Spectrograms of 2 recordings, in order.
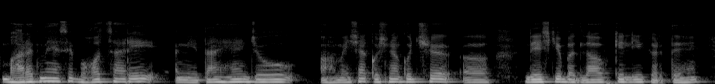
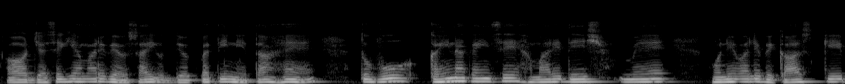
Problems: background sounds at intervals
